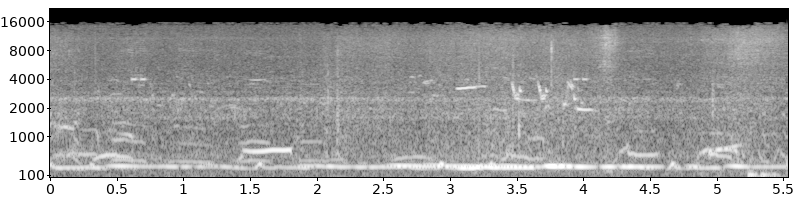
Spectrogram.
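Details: Several greater prairie-chickens gathered on a lek near Wray, Colorado, on April 17, 2011, keep up a continuous low moaning drone, broken by scattered swooping cackles and thin high chirps, with a faint thump near the end.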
